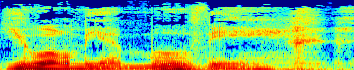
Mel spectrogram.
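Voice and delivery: very deep, low, slow, drawn-out angry voice. Acting out how the other person's angry side sounded, do a Clint Eastwood impression. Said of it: "That's how he sounded".

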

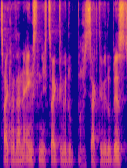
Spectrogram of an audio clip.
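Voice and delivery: plain

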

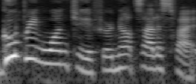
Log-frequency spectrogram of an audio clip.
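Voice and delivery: loud, heated, hot-tempered snap. Narrator reading Brandon snapping back at Atteracial, snapped hotly. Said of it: "snapped Brandon hotly".

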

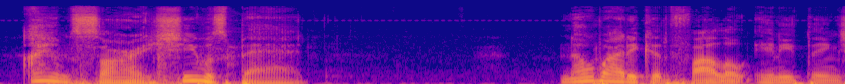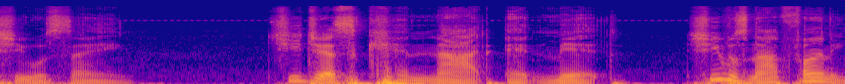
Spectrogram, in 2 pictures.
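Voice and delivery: gentle, soothing, even-voiced tone. Reading a comment aloud the way Patty would say it: imitating Patty's soothing voice. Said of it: "I'm gonna read it how I feel like Patty would say it".

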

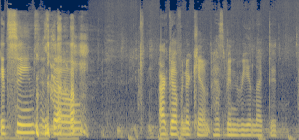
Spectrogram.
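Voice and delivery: glum, let-down, sad-sounding tone. Announcing news to co-hosts and listeners on a show: sounding sad. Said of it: "Why you say it like that? You sad?".

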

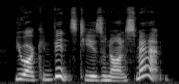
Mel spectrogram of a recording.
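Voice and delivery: plain reading voice

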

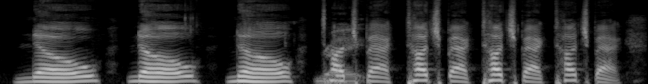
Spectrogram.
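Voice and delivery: put-on loud screaming yell. Retelling a bad call while watching a play: retelling screaming at the screen. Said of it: "I am screaming at the screen".

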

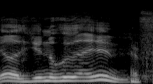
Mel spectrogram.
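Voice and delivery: put-on French accent. Retelling how a man acted after getting beat up, imitating his french accent. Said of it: "he's got that French accent".

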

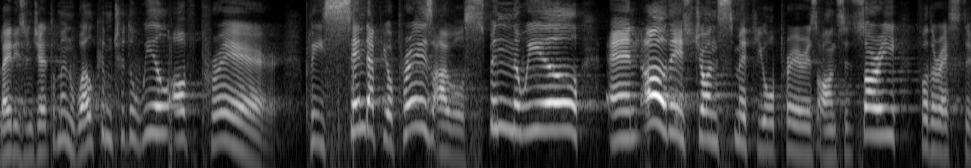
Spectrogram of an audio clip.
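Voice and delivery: game show host announcing patter. Picturing God as a heavenly game show host, heavenly game show host voice. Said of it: "this kind of heavenly game show host".

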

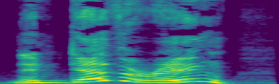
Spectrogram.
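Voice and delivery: fierce outburst, very high and loud. The tyrant cries out at the wine-bewildered dwarf, fiercely. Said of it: "cried the tyrant fiercely".

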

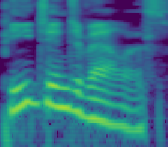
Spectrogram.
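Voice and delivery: high-pitched, bursting with energy. Repeating a bacteria name when asked to say it again: said with lots of energy. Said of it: "You said it with just, like, so much energy".

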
